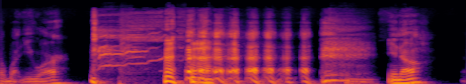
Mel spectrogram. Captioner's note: both laughing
